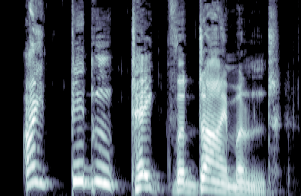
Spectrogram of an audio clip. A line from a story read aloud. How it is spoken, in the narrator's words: Lucas cried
